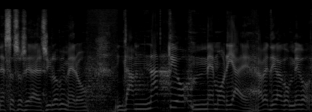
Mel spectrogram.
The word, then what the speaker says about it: damnatio memoriae: Hay un término latino para se llamaba en esa sociedad del siglo primero damnio memoriae. A ver, diga conmigo. Damnatio memoriae usted sabe latín, eh, pronuncia bien y todo.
